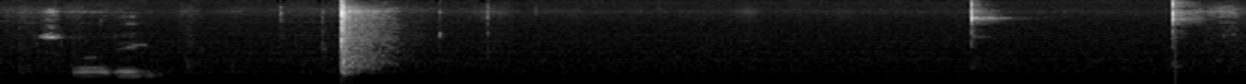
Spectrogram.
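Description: A sharp computer-mouse click about a second in, with two fainter clicks near the end, as the view is zoomed and scrolled. A brief mumbled voice sound comes just before the first click.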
